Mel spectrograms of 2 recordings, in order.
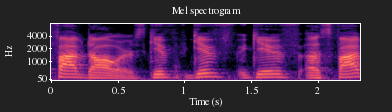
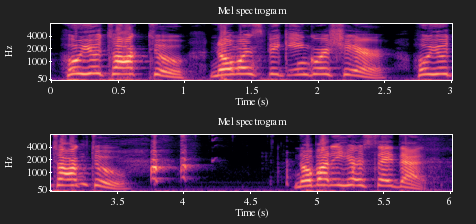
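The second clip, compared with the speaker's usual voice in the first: angry, shrill, furious yell, very high and loud; 13 semitones higher, 11 dB louder than usual. Recounting a restaurant dispute, the speaker retells a woman yelling at them: retelling her yell. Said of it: "she yells so that everyone can hear".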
